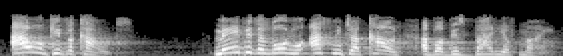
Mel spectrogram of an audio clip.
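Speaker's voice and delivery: usual speaking voice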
